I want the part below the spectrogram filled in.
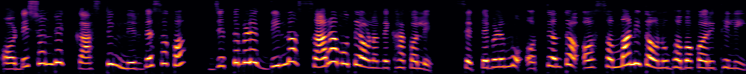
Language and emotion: Odia, angry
